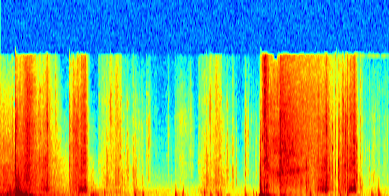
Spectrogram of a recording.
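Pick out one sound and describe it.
Footsteps thud on a concrete rooftop.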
